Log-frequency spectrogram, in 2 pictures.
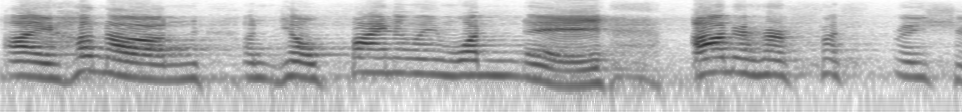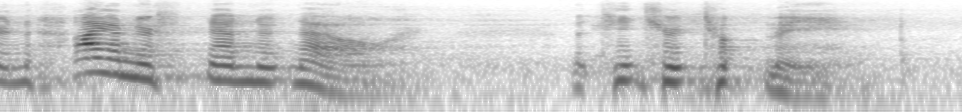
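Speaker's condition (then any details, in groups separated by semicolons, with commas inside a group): Severe cleft palate with lisp; congenital, hole in roof of mouth, no upper lip, half nose, many corrective surgeries; still speaks with a lisp, hard to understand, could not speak clearly for first 17 years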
